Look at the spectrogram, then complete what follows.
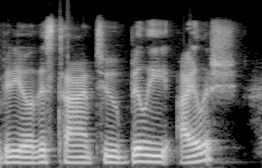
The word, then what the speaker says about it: Eilish: this time to Billy Eilish it's how you pronounce it I thought it was Elish at first but it's e ili SH so Billy Eilish everything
